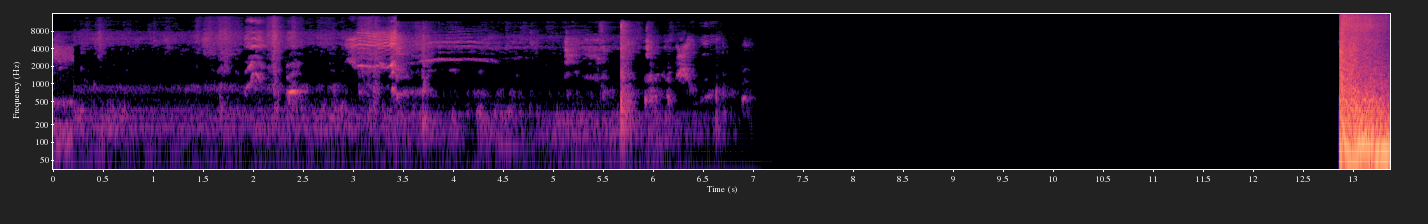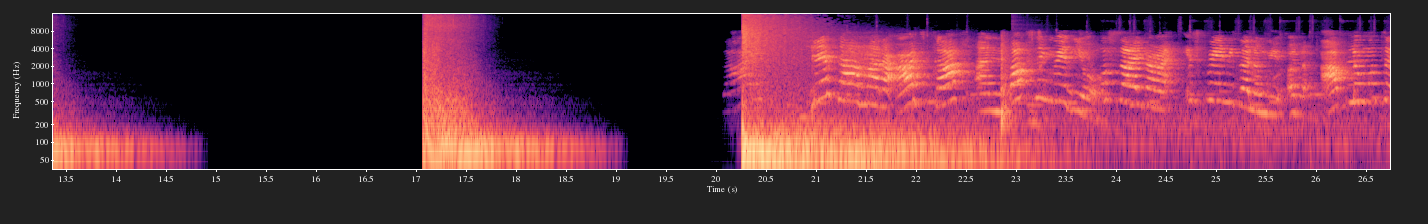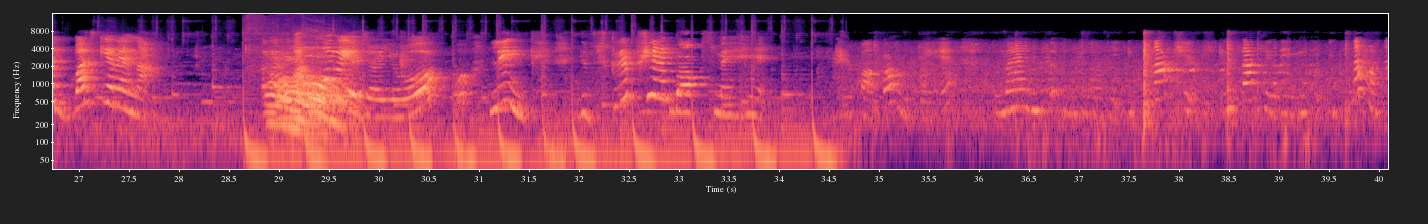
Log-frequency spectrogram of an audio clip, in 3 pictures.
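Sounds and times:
girl speaking: 21.0s - 27.8s, 28.8s - 34.0s, 34.6s - 40.0s.

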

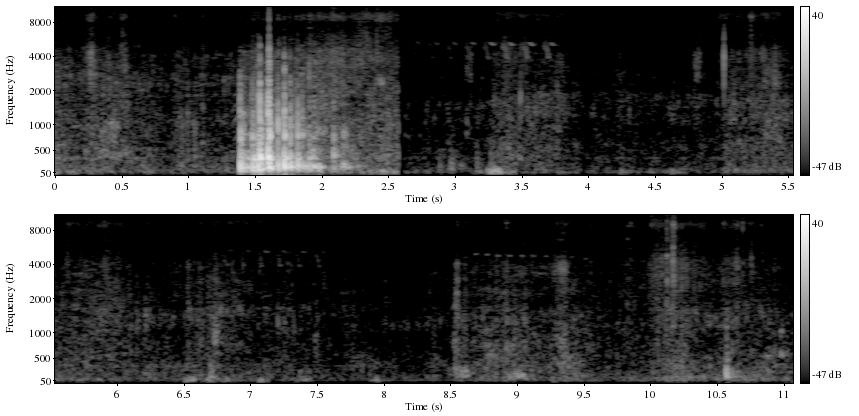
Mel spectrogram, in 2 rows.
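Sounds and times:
tomatoes dropped into plastic basin: 1.4s - 2.2s.

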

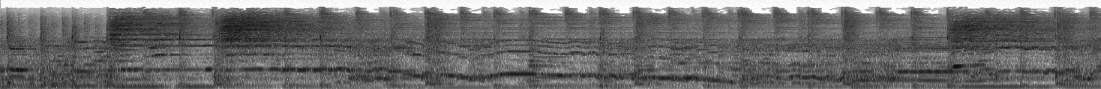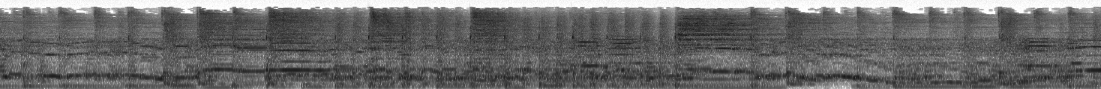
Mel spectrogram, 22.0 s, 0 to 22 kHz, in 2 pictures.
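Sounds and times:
bass: 0.0s - 22.0s
electric guitar solo: 0.0s - 22.0s
steady drum beat: 0.0s - 22.0s.

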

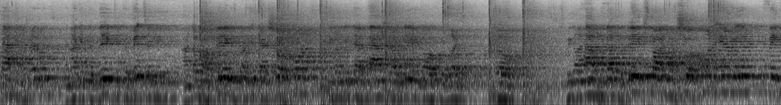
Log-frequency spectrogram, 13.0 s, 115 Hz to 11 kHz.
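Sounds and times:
man talking: 0.0s - 8.8s, 9.4s - 13.0s
basketball bouncing on hardwood: 4.3s - 5.6s, 8.1s - 9.0s.

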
